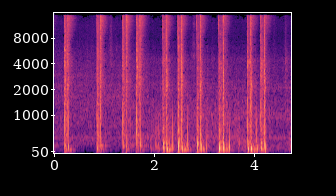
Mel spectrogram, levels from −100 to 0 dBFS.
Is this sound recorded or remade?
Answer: recorded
